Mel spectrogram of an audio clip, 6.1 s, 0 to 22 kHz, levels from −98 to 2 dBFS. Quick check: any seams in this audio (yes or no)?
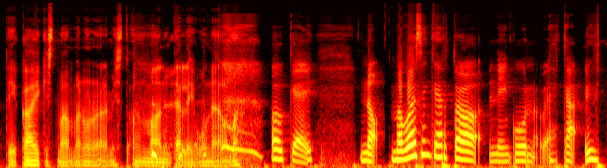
yes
